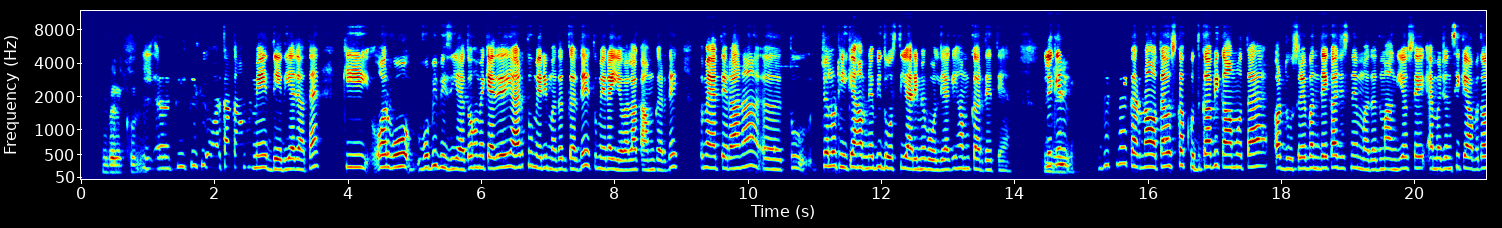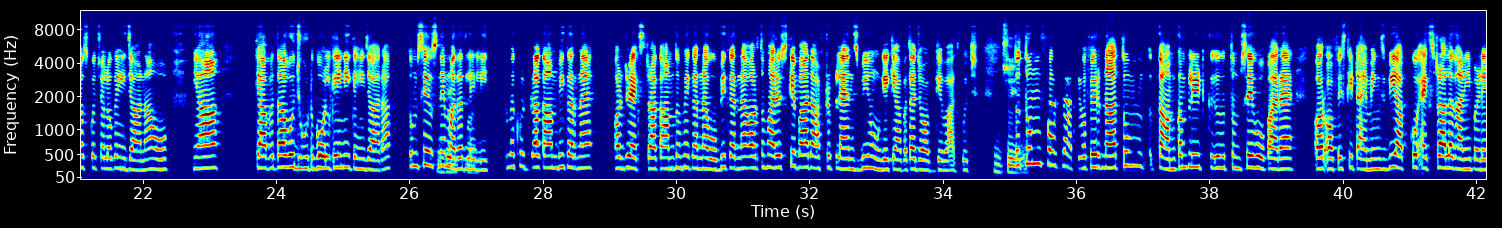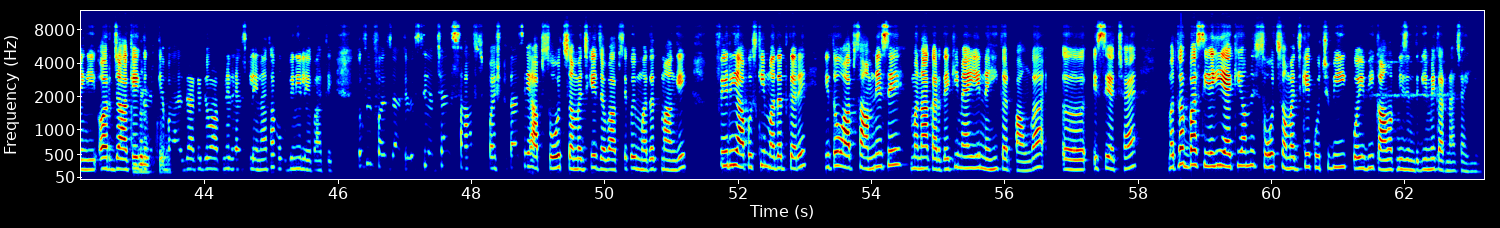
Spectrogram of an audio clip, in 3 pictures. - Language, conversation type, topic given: Hindi, podcast, जब आपसे बार-बार मदद मांगी जाए, तो आप सीमाएँ कैसे तय करते हैं?
- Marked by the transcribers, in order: in English: "बिज़ी"; in English: "इमरजेंसी"; in English: "एक्स्ट्रा"; in English: "आफ्टर प्लान्स"; in English: "जॉब"; in English: "कंप्लीट"; in English: "टाइमिंग्स"; in English: "एक्स्ट्रा"; in English: "रेस्ट"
